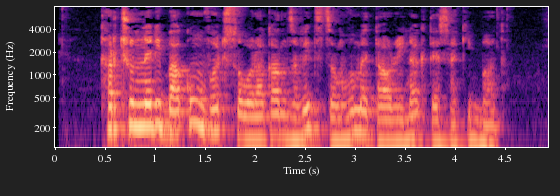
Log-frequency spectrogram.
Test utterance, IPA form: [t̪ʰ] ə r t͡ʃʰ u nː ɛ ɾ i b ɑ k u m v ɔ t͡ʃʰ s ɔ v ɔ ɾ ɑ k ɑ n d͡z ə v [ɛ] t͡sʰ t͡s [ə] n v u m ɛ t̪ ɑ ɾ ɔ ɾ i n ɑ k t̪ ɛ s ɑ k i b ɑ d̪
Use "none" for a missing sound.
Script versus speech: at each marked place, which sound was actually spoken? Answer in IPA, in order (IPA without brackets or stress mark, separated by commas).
t̪ʰ, i, ə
